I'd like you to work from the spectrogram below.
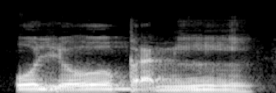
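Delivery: usual speaking voice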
